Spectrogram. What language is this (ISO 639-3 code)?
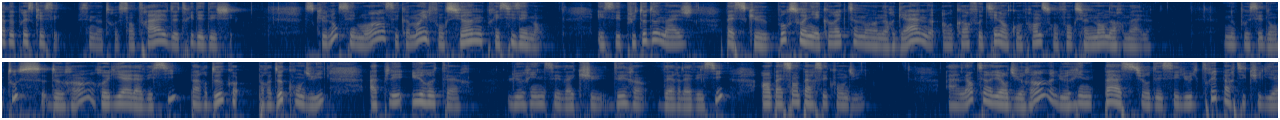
fra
